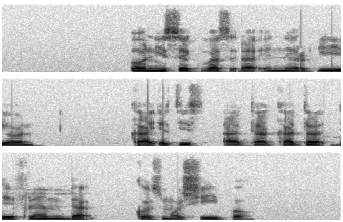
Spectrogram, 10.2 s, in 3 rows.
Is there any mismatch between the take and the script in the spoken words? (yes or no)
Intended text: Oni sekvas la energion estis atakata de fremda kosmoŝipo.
yes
